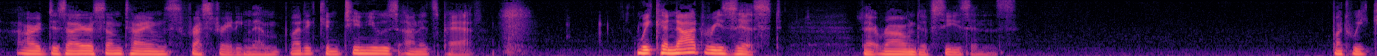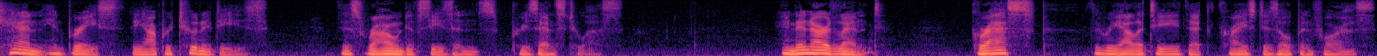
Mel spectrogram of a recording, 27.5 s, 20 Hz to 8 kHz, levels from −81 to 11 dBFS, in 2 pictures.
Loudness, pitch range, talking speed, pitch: -22 LUFS, 95-115 Hz, 95 wpm, 100 Hz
